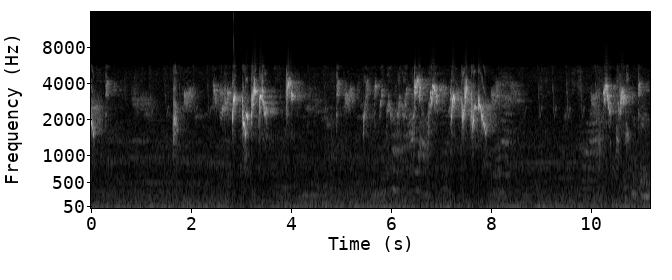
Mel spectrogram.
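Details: Red-whiskered bulbul from Laos singing: bursts of bright, warbled, slurred phrases in a high, rich register, grouped in lively clusters separated by short pauses, with a quiet background.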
